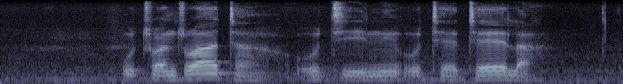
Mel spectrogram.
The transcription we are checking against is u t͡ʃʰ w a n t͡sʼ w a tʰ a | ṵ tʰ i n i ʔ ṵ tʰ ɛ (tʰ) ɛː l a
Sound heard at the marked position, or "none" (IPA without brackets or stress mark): tʰ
